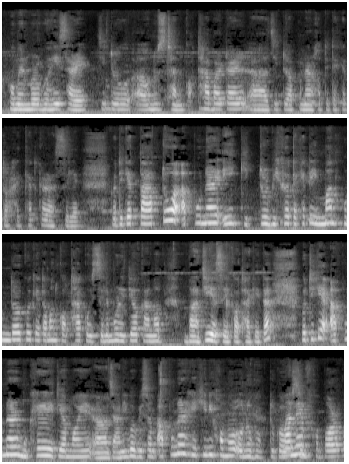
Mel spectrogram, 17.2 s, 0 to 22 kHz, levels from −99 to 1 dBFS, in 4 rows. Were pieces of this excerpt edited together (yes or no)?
no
